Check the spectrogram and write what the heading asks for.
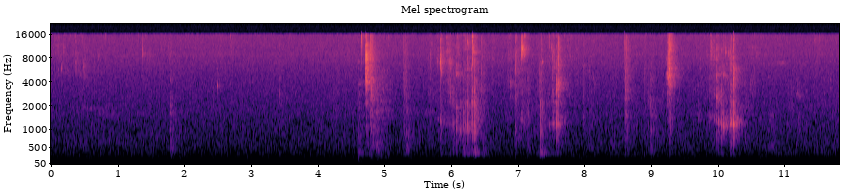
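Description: Faint room tone, then from about five seconds in a run of close, wet mouth clicks and smacks of someone chewing soft lobster tail meat, with one more smack near the end.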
